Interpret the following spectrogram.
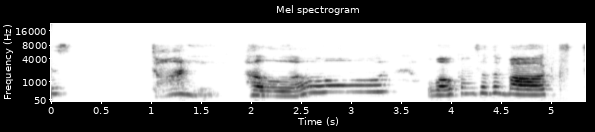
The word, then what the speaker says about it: Danie: It's pronounced Danie because I'm originally from South Africa, even though it's spelled Danie.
